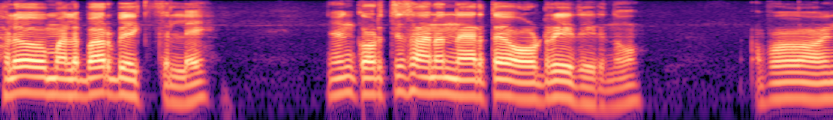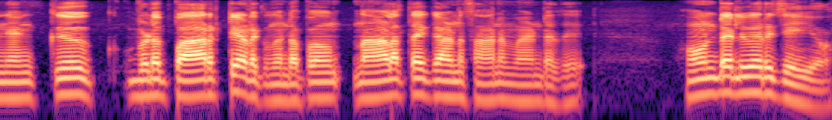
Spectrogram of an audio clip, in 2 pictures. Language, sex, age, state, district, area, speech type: Malayalam, male, 30-45, Kerala, Wayanad, rural, spontaneous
